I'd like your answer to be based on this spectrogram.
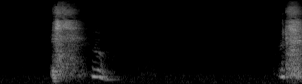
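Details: Female with persistent, ticklish sneezes in little pairs: a sharp, hissing sneeze with a brief voiced tail, then the start of a second sneeze; ordinary sneezing.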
